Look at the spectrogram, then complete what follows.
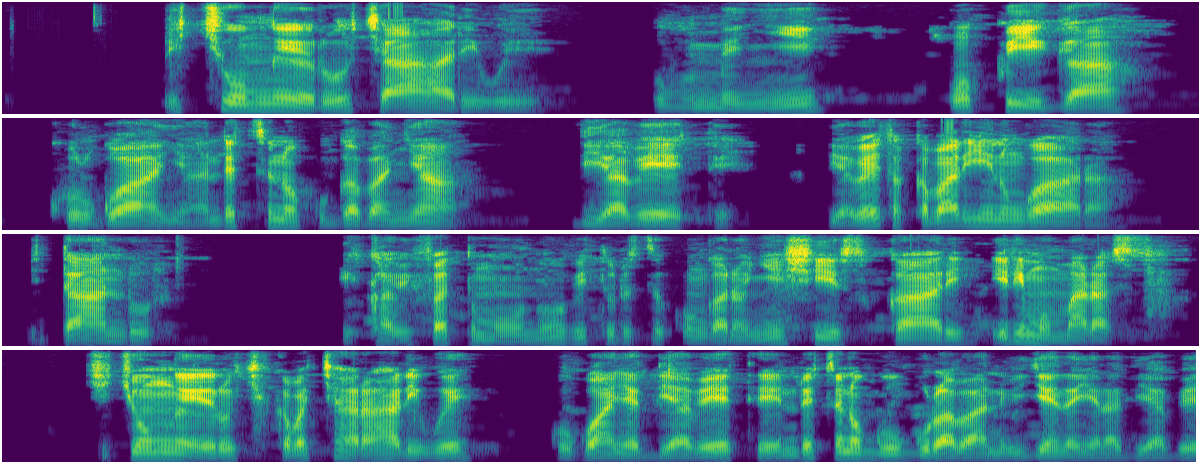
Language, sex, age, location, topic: Kinyarwanda, male, 18-24, Huye, health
